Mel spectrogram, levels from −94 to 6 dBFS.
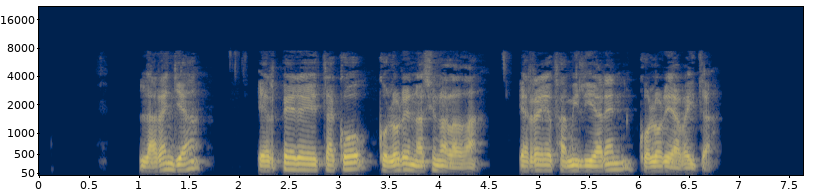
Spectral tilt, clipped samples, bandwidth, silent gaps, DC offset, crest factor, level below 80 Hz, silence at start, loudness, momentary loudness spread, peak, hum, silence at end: -7.5 dB/octave; under 0.1%; 7.6 kHz; 1.76-1.88 s, 2.09-2.18 s, 4.51-4.61 s; under 0.1%; 16 dB; -68 dBFS; 1 s; -17 LUFS; 8 LU; -2 dBFS; none; 0.95 s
